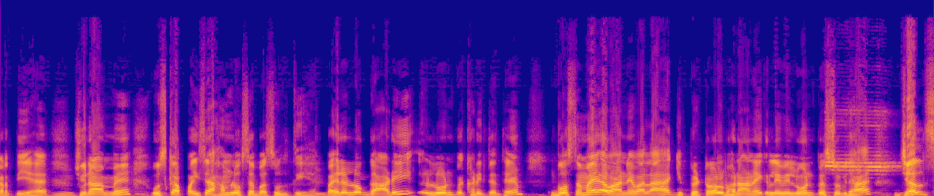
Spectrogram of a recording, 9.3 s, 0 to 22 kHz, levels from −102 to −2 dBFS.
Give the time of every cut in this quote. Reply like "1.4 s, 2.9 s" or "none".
3.1 s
